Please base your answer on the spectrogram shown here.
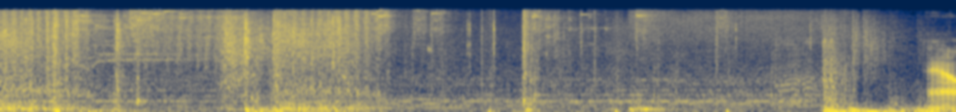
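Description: Big bees in the video game Hollow Knight buzz loudly, a dense droning hum mixed with game thuds and a heavy impact near the end.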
